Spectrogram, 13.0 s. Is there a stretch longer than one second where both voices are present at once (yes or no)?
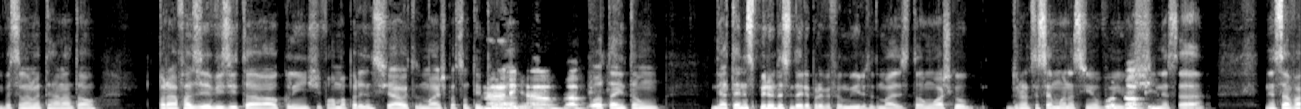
no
